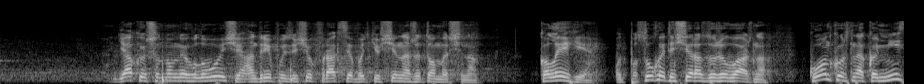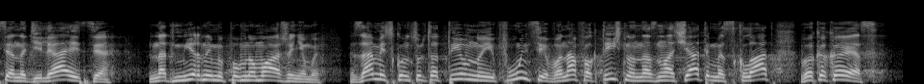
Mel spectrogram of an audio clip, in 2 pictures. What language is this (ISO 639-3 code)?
ukr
